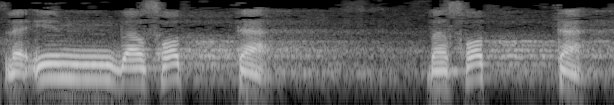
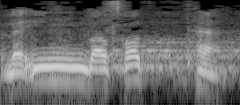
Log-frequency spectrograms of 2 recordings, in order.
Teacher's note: فأولي مثل وجنس إن سكن، هذه الطاء مع التاء متجانسان مخرجهما واحد، فيلزم الإدغام أن تضغم الطاء في التاء، ولكن الطاء حرف قوي جدا وفيه صفة الاستعلاء تفخيم، وفيه صفة الإطباق، فأبق الإطباق، بين الإطباق عند نطقك في بسطت، فلا تقل لئن بسطت فتعدمها، وإنما أبق الإطباق لئن بسطت بسطت.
